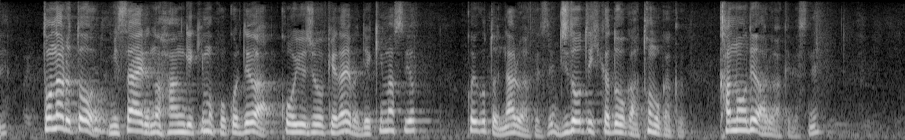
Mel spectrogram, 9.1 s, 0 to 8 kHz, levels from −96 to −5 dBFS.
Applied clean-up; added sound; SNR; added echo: none; none; none; none.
